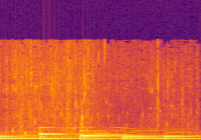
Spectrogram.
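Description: Gentle instrumental background music: a melody of held notes, a new note sounding about every half second and fading.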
